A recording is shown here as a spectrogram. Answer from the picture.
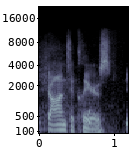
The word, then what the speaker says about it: Chanticleers: Andrew, you were telling me before we press record that that's the correct pronunciation. And you were Googling that earlier. Chanticleers. – Yeah, Sean with an S-H-O-N.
